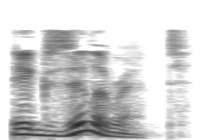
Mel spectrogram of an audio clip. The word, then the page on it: exhilarant: British English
